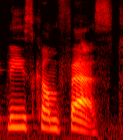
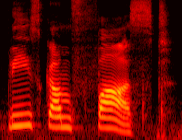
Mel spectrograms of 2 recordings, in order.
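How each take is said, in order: First: It is said in an American accent. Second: It is said in a British accent. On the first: "They say" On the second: "For example"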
